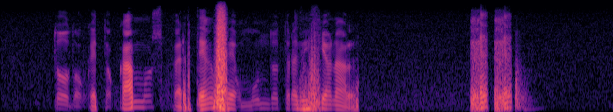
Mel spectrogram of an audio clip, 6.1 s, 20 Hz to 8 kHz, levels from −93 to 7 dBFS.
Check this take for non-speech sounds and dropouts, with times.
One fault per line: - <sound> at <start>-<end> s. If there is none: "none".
- laugh at 4.7-5.1 s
